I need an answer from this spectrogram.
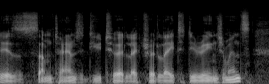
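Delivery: half-whispered, quiet aside. Adding an aside while explaining, then going on: half-whispering. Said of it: "said in a whispering sound".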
